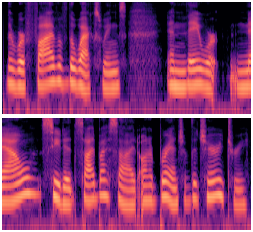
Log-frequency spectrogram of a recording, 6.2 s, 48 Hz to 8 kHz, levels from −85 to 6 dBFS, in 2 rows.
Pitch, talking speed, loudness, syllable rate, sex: 190 Hz, 200 wpm, -18 LUFS, 4.9 syllables/s, female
